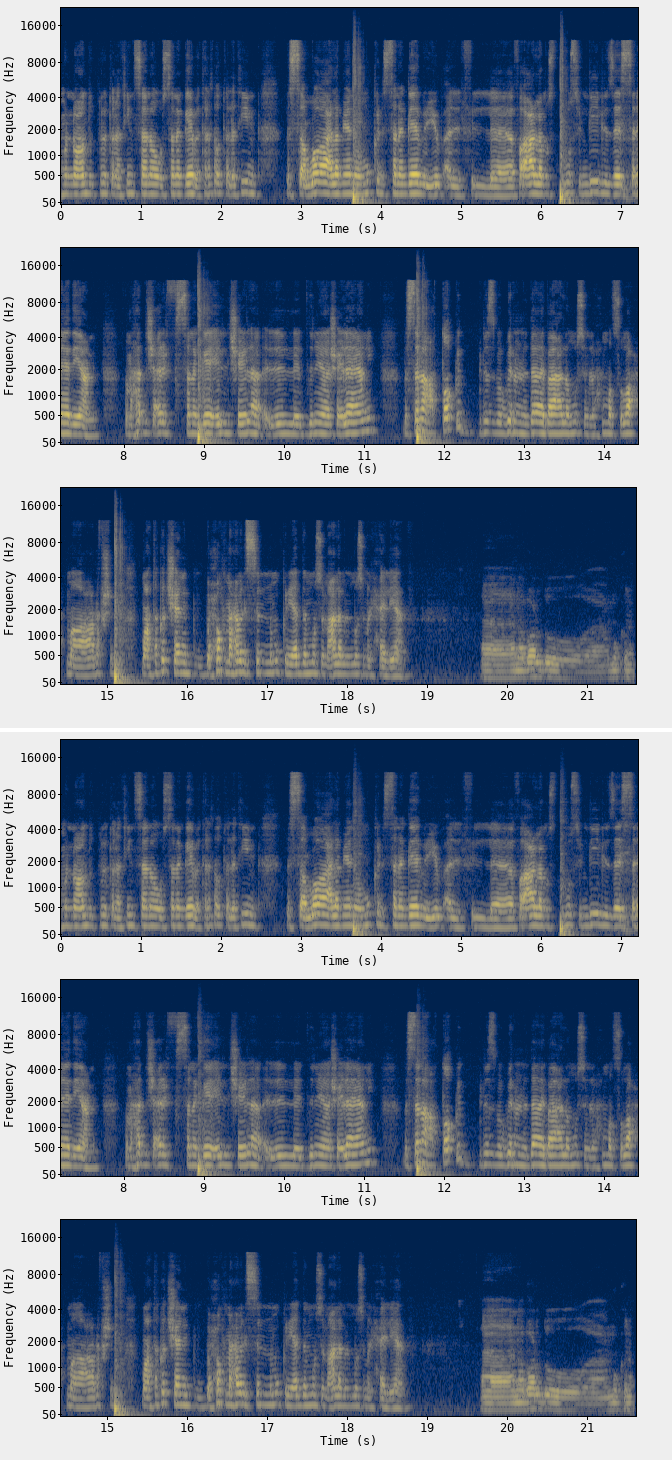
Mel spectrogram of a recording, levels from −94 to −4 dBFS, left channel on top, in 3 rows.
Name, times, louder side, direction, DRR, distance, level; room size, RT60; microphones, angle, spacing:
voice 1, 0.0-18.8, left 3 dB, 80° left, 1.3 m, -31 dB
Knock, 3.6-4.3 6.2-6.9 8.9-9.7 11.6-12.4 14.7-14.8 15.1-15.9, left 4 dB, 40° left, 0.3 m, -34 dB
voice 2, 19.7-21.6, right 2 dB, 85° right, 0.8 m, -36 dB
2.9 x 2.1 x 4.0 m
head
